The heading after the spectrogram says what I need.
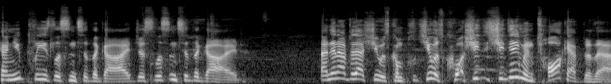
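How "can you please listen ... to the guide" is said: play-acted very calm, composed, stern, no-nonsense tone. Retelling how a guy told a tour guest to listen: imitating a calm, stern voice. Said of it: "in a very calm, stern voice".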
